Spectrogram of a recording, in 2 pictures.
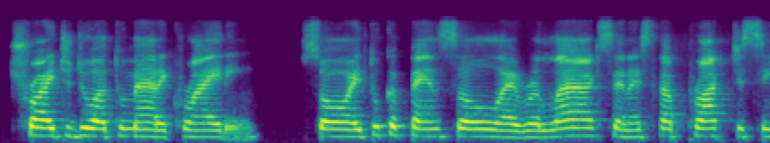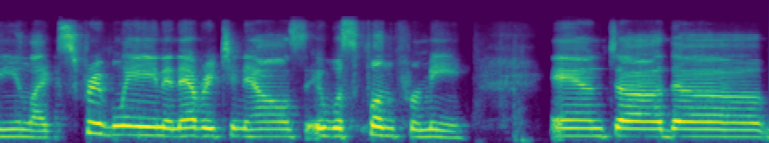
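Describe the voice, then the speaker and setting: A middle-aged woman with a Bulgarian accent speaks as an interview guest in a flat, level tone that barely rises or falls. She tells her story haltingly, with many fillers and restarts. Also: medium pitch.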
